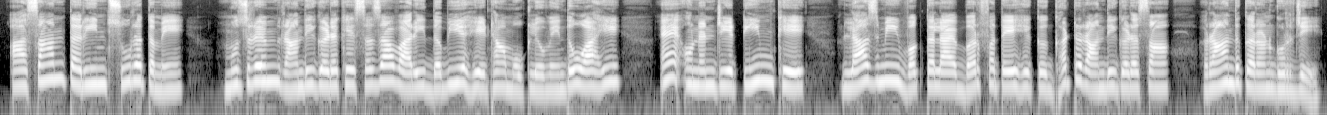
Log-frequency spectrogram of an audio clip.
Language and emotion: Sindhi, neutral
